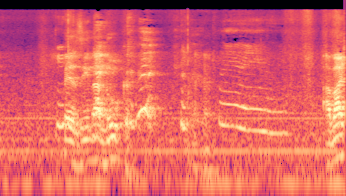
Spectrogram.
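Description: A small child laughs.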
